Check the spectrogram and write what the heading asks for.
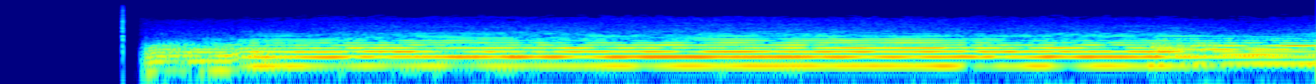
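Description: A click, then a loud, low, steady droning note rich in overtones, held without a break for about five seconds like a foghorn blast; it shifts to another note right at the end, as in the opening of a music track.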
